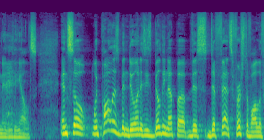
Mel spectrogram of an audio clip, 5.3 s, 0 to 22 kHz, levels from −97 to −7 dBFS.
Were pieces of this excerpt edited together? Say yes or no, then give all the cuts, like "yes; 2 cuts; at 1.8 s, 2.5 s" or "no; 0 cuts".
no; 0 cuts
